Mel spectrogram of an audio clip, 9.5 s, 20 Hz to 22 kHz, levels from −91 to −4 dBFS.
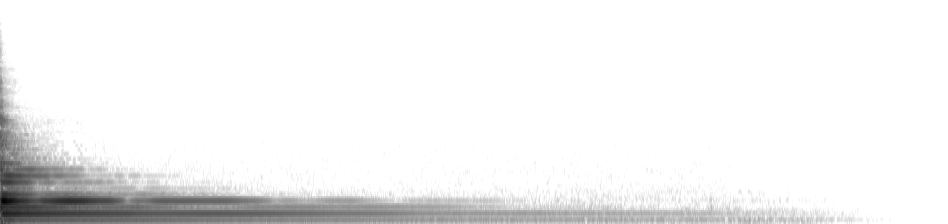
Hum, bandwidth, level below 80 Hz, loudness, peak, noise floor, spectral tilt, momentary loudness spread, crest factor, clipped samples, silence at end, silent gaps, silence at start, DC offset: none; 3.4 kHz; -60 dBFS; -24 LUFS; 0 dBFS; -85 dBFS; -9 dB/octave; 25 LU; 26 dB; under 0.1%; 6.3 s; none; 0 s; under 0.1%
